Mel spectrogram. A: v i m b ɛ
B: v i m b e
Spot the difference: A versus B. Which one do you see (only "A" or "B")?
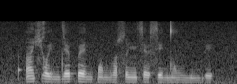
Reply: B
